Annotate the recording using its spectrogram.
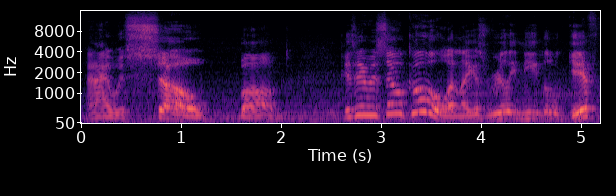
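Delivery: lively mock dismay, high and loud; excited. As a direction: build up into a high, loud wail about the gift. Retells losing the gift.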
